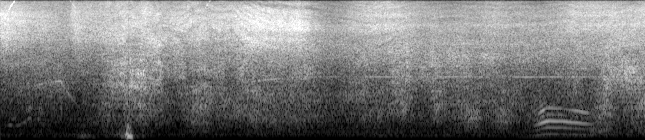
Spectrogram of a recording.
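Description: Handheld cordless electric jet blower blowing a steady rush of air, drying water off a car's body panels. A single short low thump about a second in.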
